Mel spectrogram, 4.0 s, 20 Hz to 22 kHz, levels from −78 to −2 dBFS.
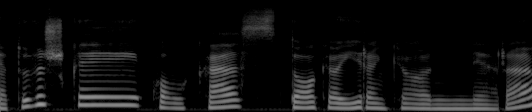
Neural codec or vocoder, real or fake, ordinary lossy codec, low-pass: autoencoder, 48 kHz, 128 numbers a frame, DAC-VAE, trained on Japanese speech; fake; MP3, 96 kbps; 19.8 kHz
